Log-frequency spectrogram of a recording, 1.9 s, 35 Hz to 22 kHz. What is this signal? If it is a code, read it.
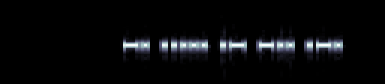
Morse code, heard as a keyed tone, about 49 wpm, 700 Hz. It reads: N5ADR
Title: USA Call Signs - 2x Character Spacing - 50wpm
